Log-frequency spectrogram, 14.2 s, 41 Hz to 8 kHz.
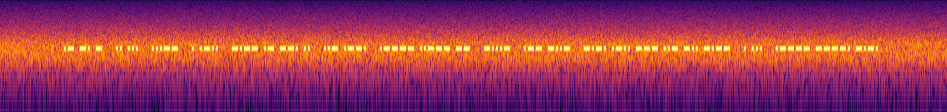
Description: Morse code, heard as a keyed tone, machine-sent, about 40 wpm, 820 Hz, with radio static and a narrow filter. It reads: ANT IS 3 EL YAGI UP 12M <BT> WX CLOUDY ES 19C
